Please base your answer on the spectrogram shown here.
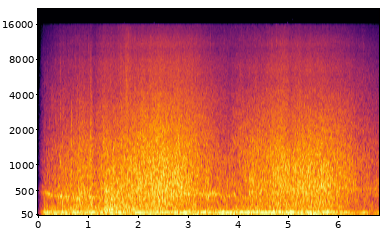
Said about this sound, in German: Meerblick, wir sind also an der Stallküste und können direkt auf die tosende See gucken. Jetzt, wo es Sturm hat, ist das natürlich ein krasses Schauspiel.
